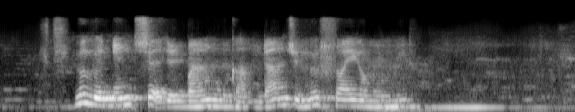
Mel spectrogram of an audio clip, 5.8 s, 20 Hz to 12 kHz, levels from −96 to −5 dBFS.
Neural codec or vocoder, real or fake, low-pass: codec, 16 kHz, 2 kbps, X-Codec, HuBERT features, trained on general audio; fake; 7.2 kHz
